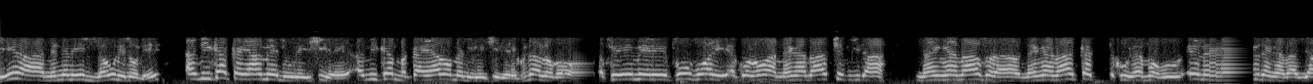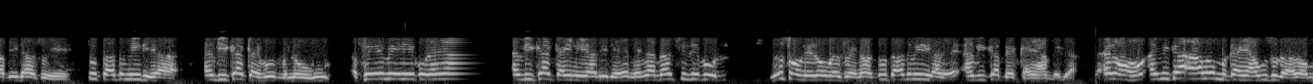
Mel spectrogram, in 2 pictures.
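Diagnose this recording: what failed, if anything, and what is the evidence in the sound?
The network path failed, with packets arriving late or not at all. A short concealed packet loss is heard at 5.59 to 5.63 s, a brief smear where about 20 ms was missing. A denser run follows from 12.06 to 12.23 s: three back-to-back losses of about 40 ms each. The decoder's concealment extends the preceding sound across each hole, then blends back into real audio. The result is smear and wobble rather than gaps.

Three longer breaks follow, at 5.73 to 5.96 s, 12.25 to 12.55 s, and 17.63 to 18.27 s. In the first two, the last sound is stretched into a fading buzz or hiss for about 0.2 s and about 0.28 s. The real audio then resumes further along. In the third, the fill runs out and about a quarter second of silence is left before the audio returns, with about 0.62 s lost. The likely cause is a long network dropout. 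The decoder can synthesise only briefly before giving up.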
